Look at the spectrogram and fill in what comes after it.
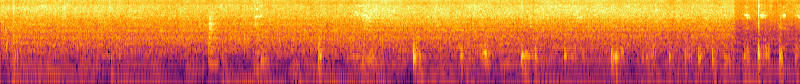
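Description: Sliced banana stem sizzling in hot oil in a black iron kadai, with a wooden spatula scraping and clicking against the pan as it is stirred from about two seconds in.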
